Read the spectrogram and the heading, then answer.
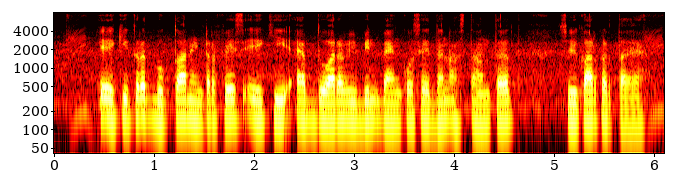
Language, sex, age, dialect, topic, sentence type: Hindi, male, 18-24, Hindustani Malvi Khadi Boli, banking, statement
